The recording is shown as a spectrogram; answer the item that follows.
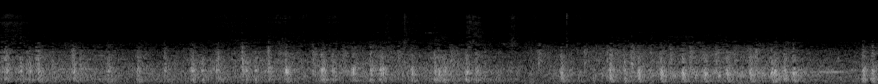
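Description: Distant automatic gunfire: a long, rapid run of cracks and clatter through the whole stretch, swelling and easing in loudness.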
